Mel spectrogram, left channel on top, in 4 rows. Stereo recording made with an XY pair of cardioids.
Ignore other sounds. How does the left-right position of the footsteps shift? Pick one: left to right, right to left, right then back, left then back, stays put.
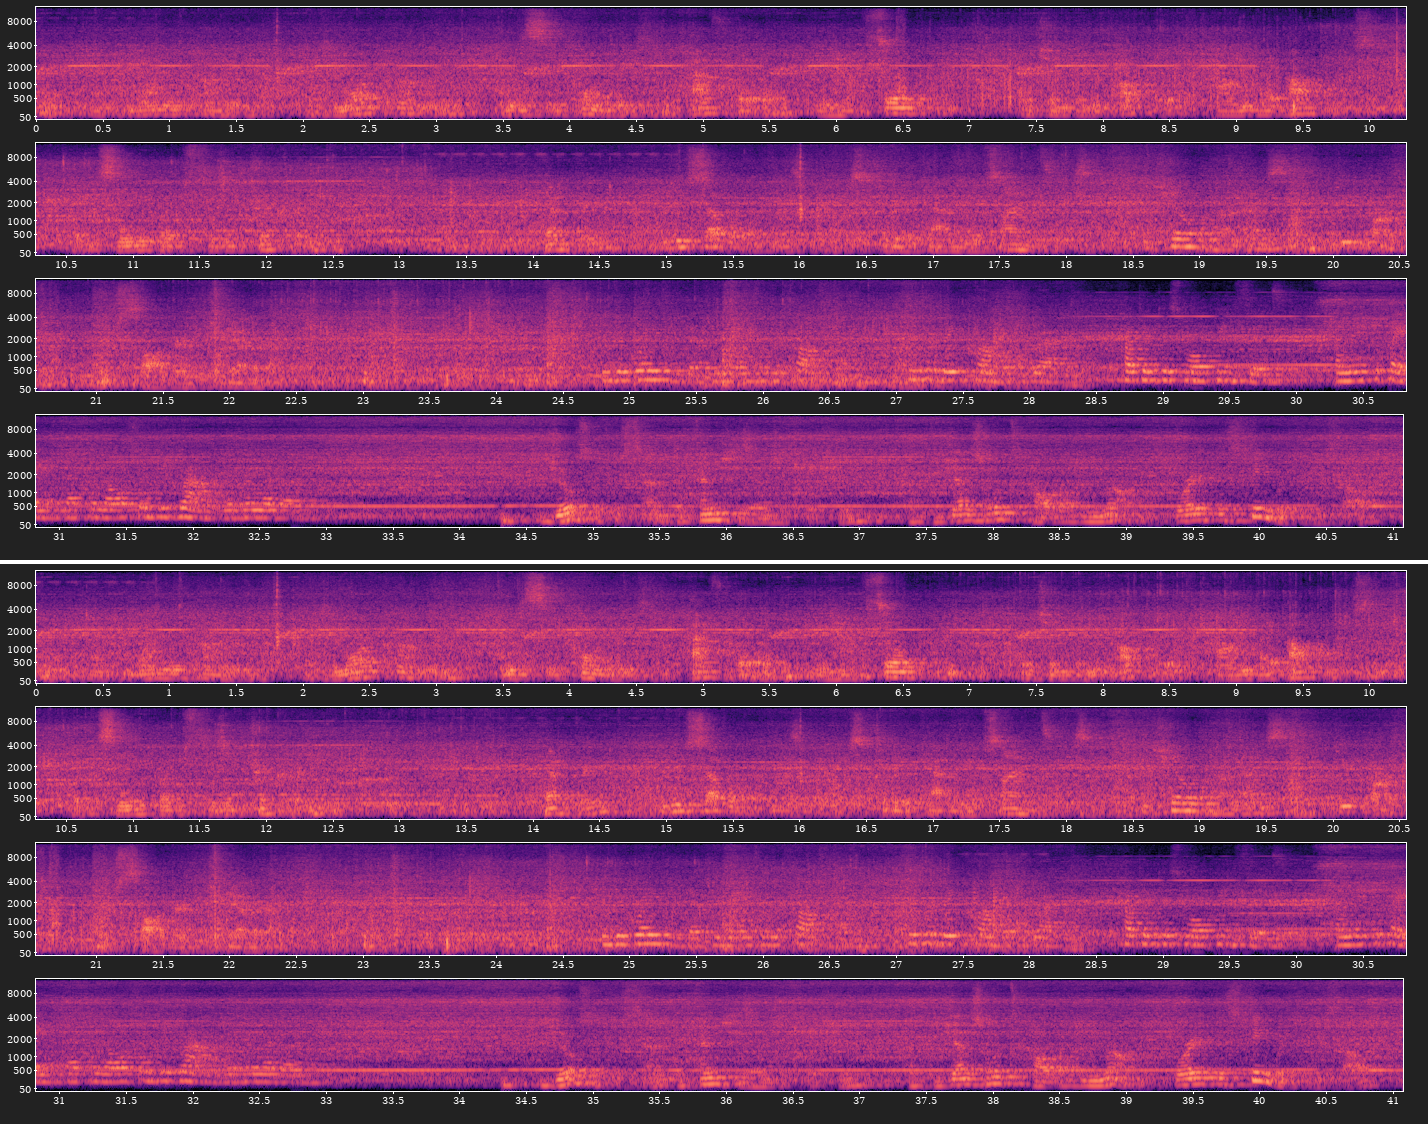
left then back.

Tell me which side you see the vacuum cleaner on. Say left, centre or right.
right.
